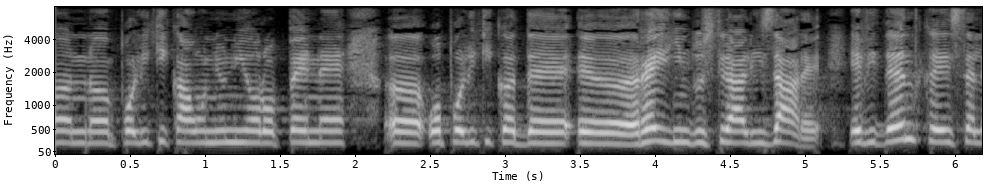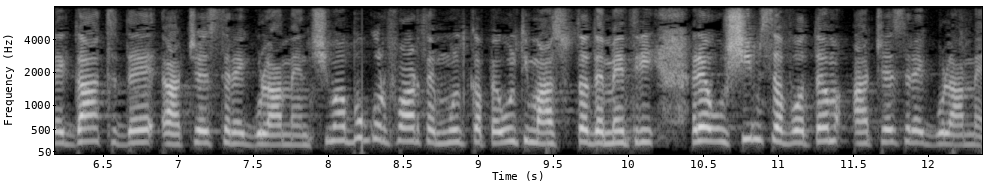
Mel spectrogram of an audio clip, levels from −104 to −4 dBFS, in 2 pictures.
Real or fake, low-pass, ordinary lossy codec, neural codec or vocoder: real; none; none; none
